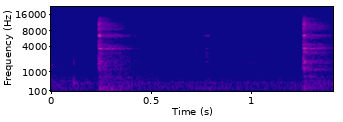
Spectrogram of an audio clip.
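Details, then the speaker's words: Motorcycle with fully charged battery, key in run, dash and headlight working: two sharp relay clicks about a second apart when pressing start, no cranking; starter relay pops but engine doesn't turn over, battery suspected bad. "you can hear that relay popping so it's got enough juice to try and start but it's not turning over it's not that it's not starting starting it's not turning over"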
